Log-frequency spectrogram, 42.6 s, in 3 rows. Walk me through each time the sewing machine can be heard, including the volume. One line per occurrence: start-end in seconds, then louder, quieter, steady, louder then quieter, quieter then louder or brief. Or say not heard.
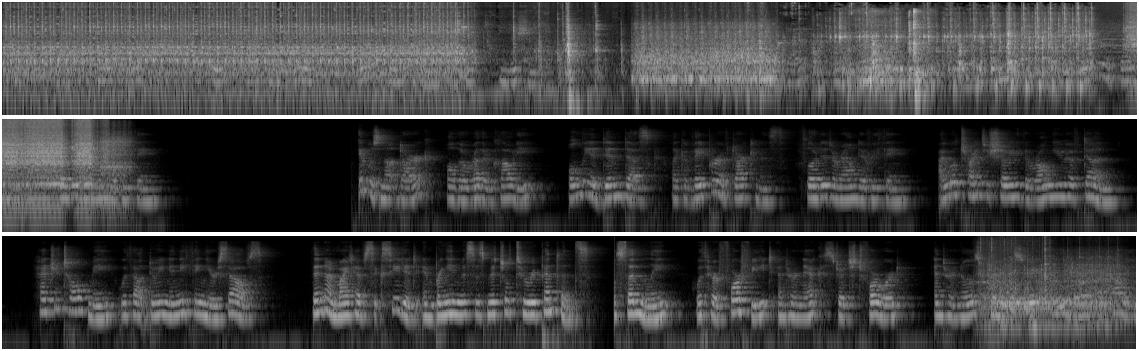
0.0-15.8 steady
40.5-42.5 brief.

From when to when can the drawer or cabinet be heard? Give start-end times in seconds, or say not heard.
10.6-11.7.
